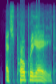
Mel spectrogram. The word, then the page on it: Expropriate: American English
